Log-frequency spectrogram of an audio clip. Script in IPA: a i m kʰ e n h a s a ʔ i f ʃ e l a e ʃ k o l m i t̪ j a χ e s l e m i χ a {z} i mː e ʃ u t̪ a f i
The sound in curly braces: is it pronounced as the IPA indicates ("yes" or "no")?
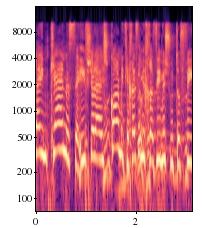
yes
